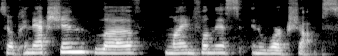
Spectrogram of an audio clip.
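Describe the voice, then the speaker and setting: A somewhat breathy woman speaks at medium pitch with fairly even intonation. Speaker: life coach. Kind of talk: live coaching stream. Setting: live stream.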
